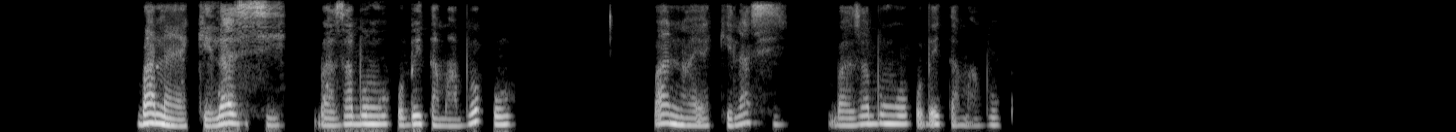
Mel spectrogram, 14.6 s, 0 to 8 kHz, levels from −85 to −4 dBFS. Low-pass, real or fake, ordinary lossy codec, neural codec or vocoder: 7.2 kHz; real; Opus, 24 kbps; none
